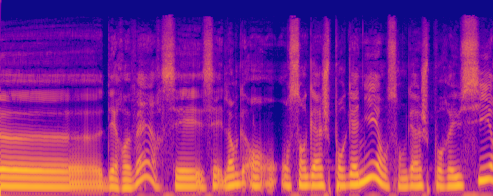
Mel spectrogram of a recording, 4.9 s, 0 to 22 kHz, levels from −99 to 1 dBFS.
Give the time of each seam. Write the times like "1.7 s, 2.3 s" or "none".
none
